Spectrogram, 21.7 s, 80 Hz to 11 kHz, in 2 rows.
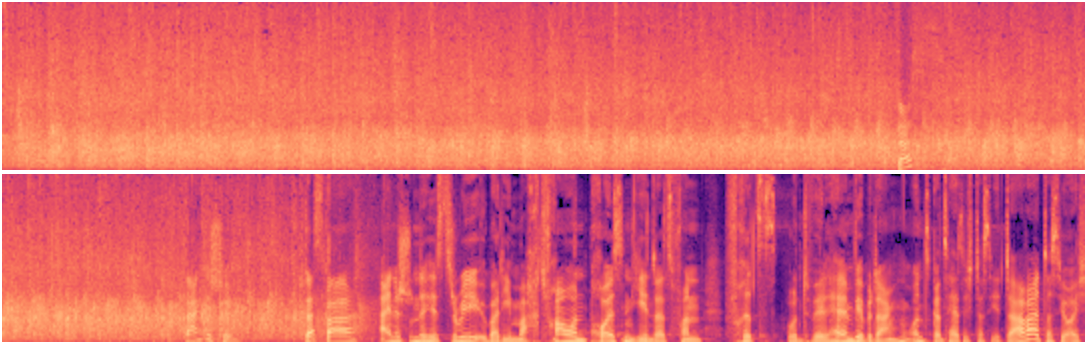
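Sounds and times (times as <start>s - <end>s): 
audience applause at the end of a live history talk: 0.0s - 14.7s
speech: 12.7s - 21.6s.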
